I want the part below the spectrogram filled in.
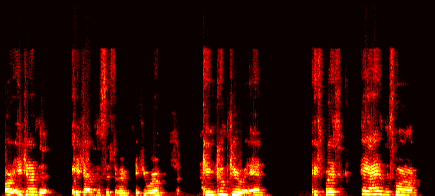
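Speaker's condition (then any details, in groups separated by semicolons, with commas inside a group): Cerebral palsy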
